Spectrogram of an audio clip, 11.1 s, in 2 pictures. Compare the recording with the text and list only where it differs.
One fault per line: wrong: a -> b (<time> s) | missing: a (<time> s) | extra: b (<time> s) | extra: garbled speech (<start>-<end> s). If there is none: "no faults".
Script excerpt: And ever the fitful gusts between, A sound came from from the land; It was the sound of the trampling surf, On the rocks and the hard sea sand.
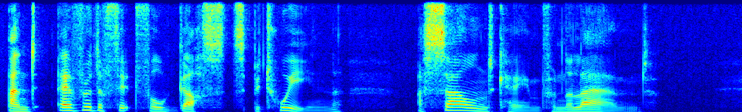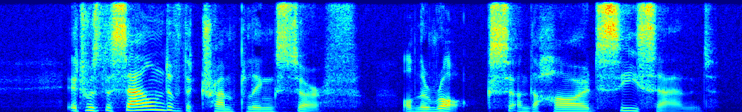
missing: from (4.2 s)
